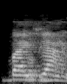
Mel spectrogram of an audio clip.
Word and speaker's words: Vaillant: ¿Se pronuncia bien tu apellido? Bayán.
